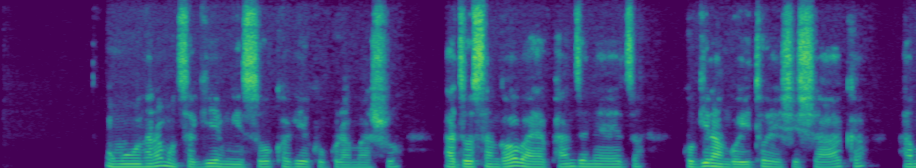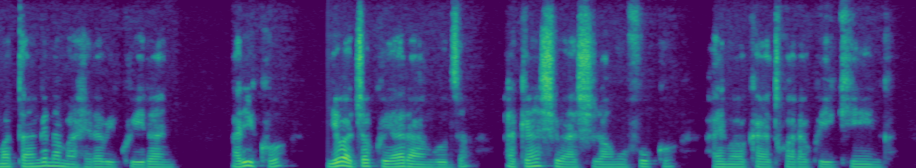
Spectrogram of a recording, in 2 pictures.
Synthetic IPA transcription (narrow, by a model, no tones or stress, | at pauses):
umuːn̥huaɾamut͡saɡije̞mŋiːsokoaɡije̞kuɡuɾamaʃu | azo̞ːsaːŋɡawoβajapʰaːnze̞ne̞ːza | kuɡiɾaŋɡo̞jitʰoɾe̞ʃiʃaːkʰa | hamataːŋɡenamaɦe̞ɾaβikwiːɾaɲe | aɾikʰo̞ | ijo̞βad͡ʒakujaɾaːŋɡuzaː | ke̞ːnʃiβaʃiɾaumufukʰo̞ | haɾimaβakʰajatwaːɾakwiːkʰiːŋɡa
